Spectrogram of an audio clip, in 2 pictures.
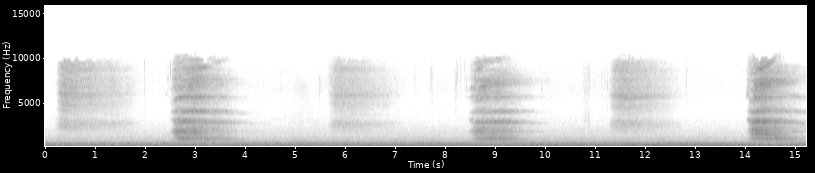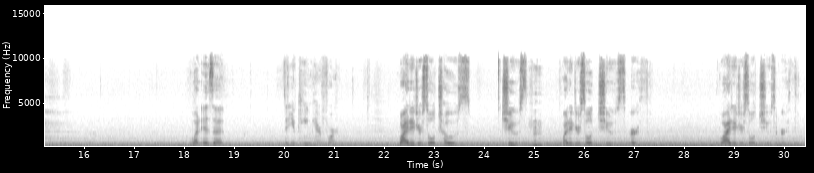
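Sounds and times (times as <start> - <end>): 
steady low drone: 0.0 - 30.4
several people taking deep breaths together during a guided breathing exercise: 0.2 - 1.8, 2.5 - 4.1, 5.7 - 7.0, 8.5 - 10.0, 11.3 - 12.6, 14.1 - 15.5
speech: 18.3 - 18.9, 20.2 - 21.2, 22.3 - 23.8, 24.4 - 27.4, 28.8 - 30.4.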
